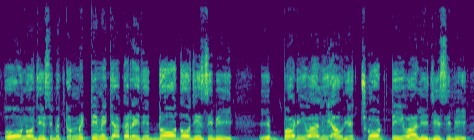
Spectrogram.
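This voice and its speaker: A man with a strikingly high voice narrates a toy play session. He keeps exclaiming, cheers the toys on with repeated praise and calls out short commands to them. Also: expressive, normal speed, no room sound.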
